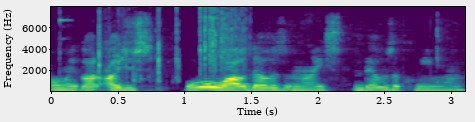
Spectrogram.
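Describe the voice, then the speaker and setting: A woman with a non-native accent, at a fairly slow pace. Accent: non-native English accent, self-described. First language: not English. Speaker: gaming vlogger. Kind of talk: casual rant over gameplay. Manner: halting, self-correcting.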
